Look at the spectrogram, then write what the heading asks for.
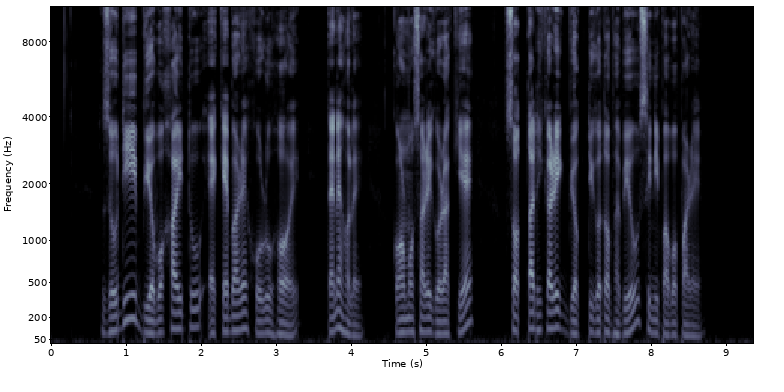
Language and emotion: Assamese, neutral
